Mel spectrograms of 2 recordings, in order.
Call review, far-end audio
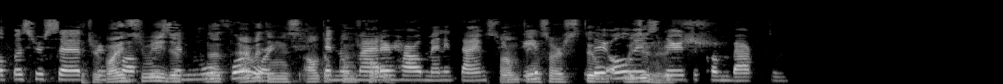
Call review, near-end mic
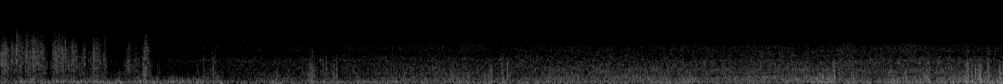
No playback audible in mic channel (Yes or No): Yes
